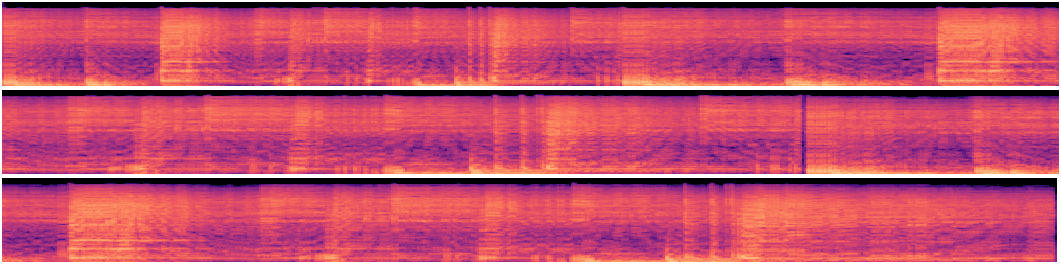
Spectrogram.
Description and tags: drunk drums.R
amen drum beat slowed to a pause
hop, drums, funky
